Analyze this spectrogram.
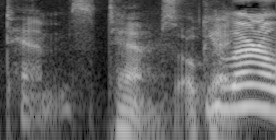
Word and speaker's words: Thames: It does, but it's pronounced Thames.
